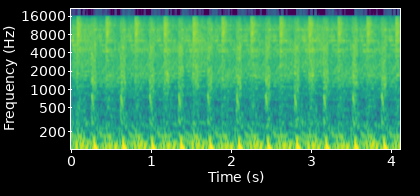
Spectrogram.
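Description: Early-1990s hardcore (gabber) techno from a DJ mix: a loud, fast, steady kick-drum beat with dense electronic sound layered over it.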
